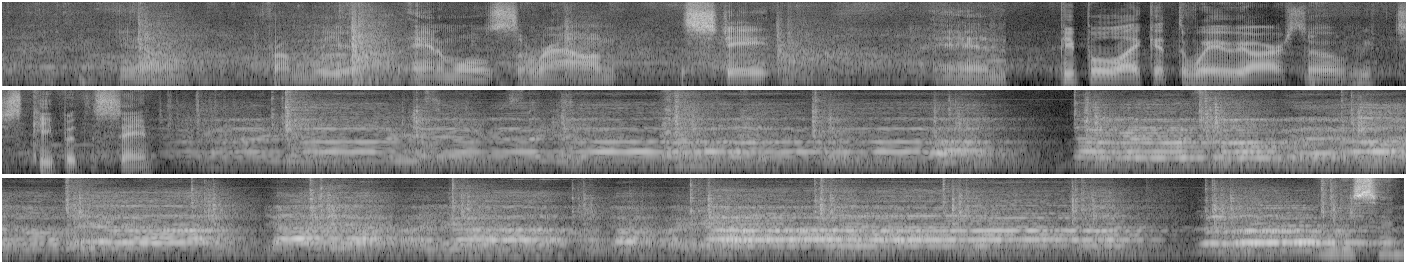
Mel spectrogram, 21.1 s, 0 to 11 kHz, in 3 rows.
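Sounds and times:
group singing a chant: 7.2s - 21.0s
frame drums beating: 7.8s - 21.0s.

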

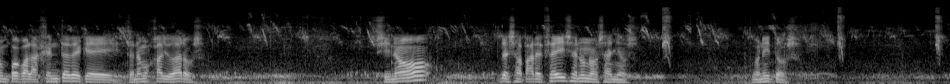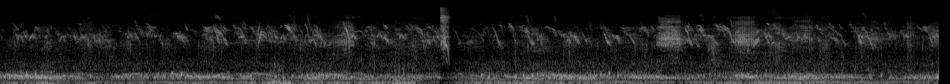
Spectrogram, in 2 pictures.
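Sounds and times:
pigeons cooing: 0.0s - 18.9s
sparrows chirping: 0.0s - 18.9s
wings fluttering: 5.7s - 18.9s.

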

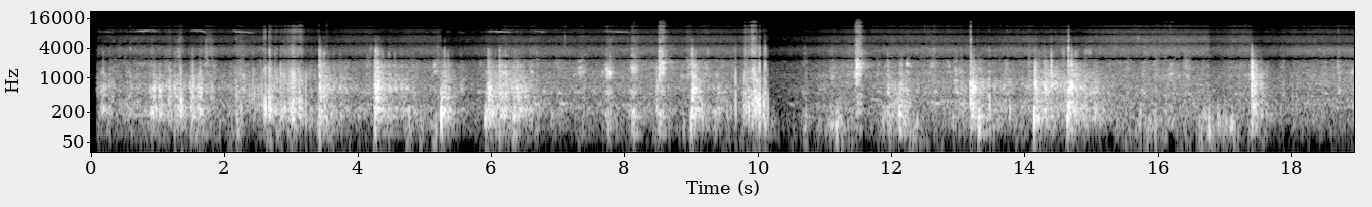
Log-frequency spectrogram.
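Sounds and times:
dogs wrestling: 0.2s - 10.0s, 10.7s - 18.9s.

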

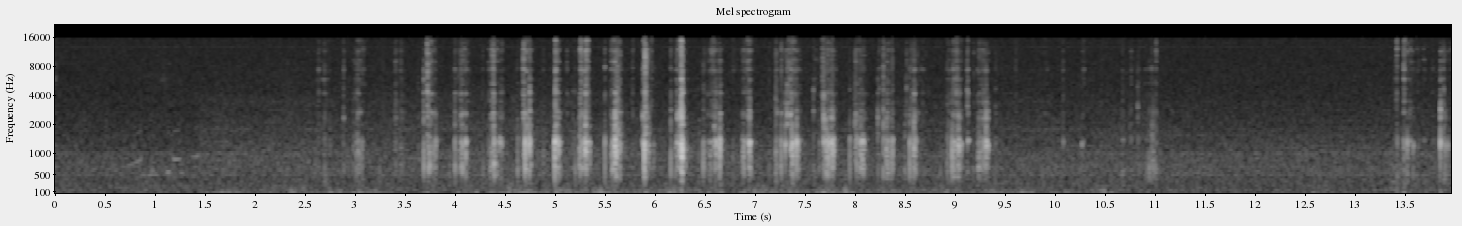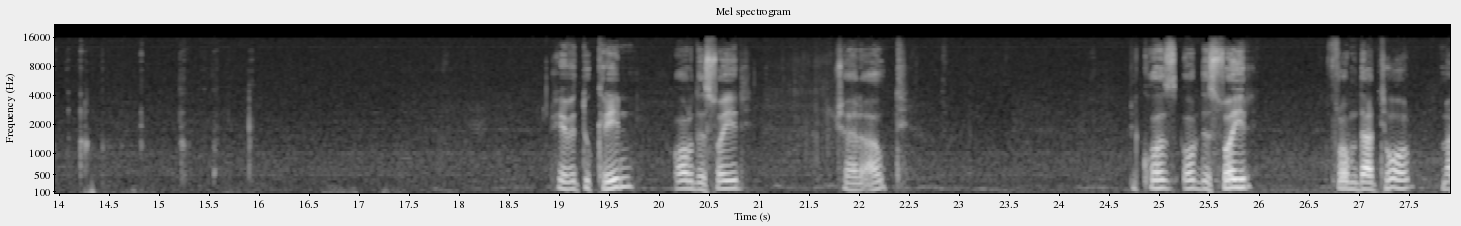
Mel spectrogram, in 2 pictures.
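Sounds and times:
metal tools scraping gravelly soil: 2.6s - 11.1s, 13.4s - 15.7s, 19.5s - 22.5s.

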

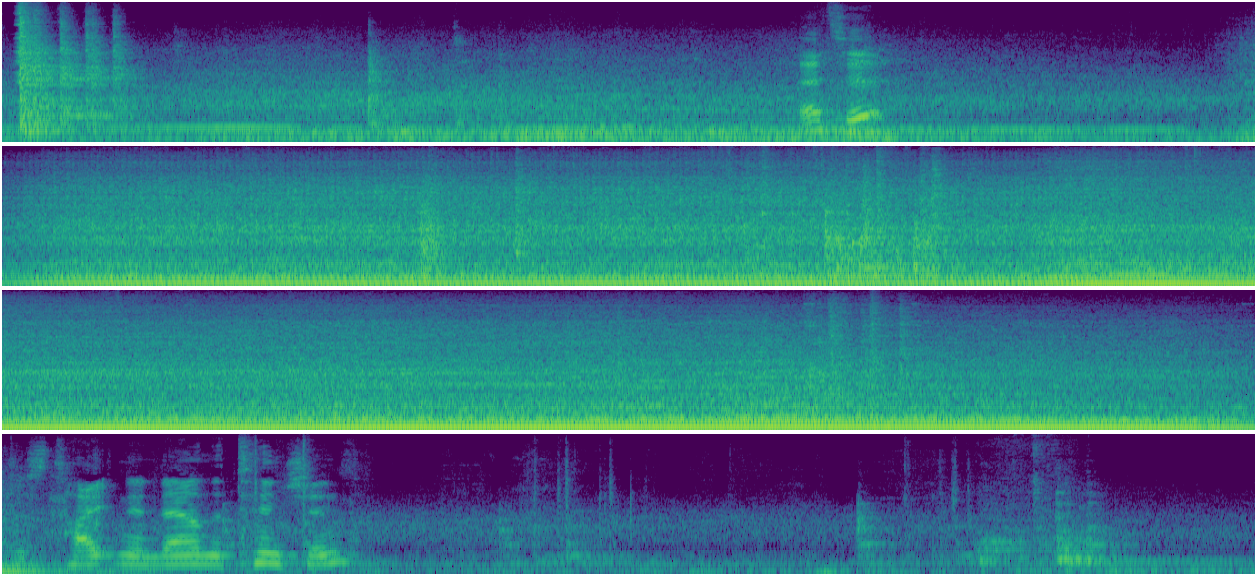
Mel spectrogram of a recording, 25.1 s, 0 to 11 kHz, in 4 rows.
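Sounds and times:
tractor engine running: 0.0s - 4.0s, 4.6s - 20.6s.

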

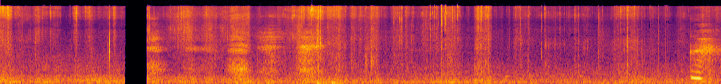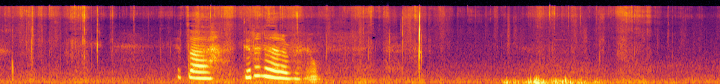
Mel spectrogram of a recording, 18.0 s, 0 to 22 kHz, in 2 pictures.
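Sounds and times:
dry grass crackling and rustling: 0.0s - 18.0s.

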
